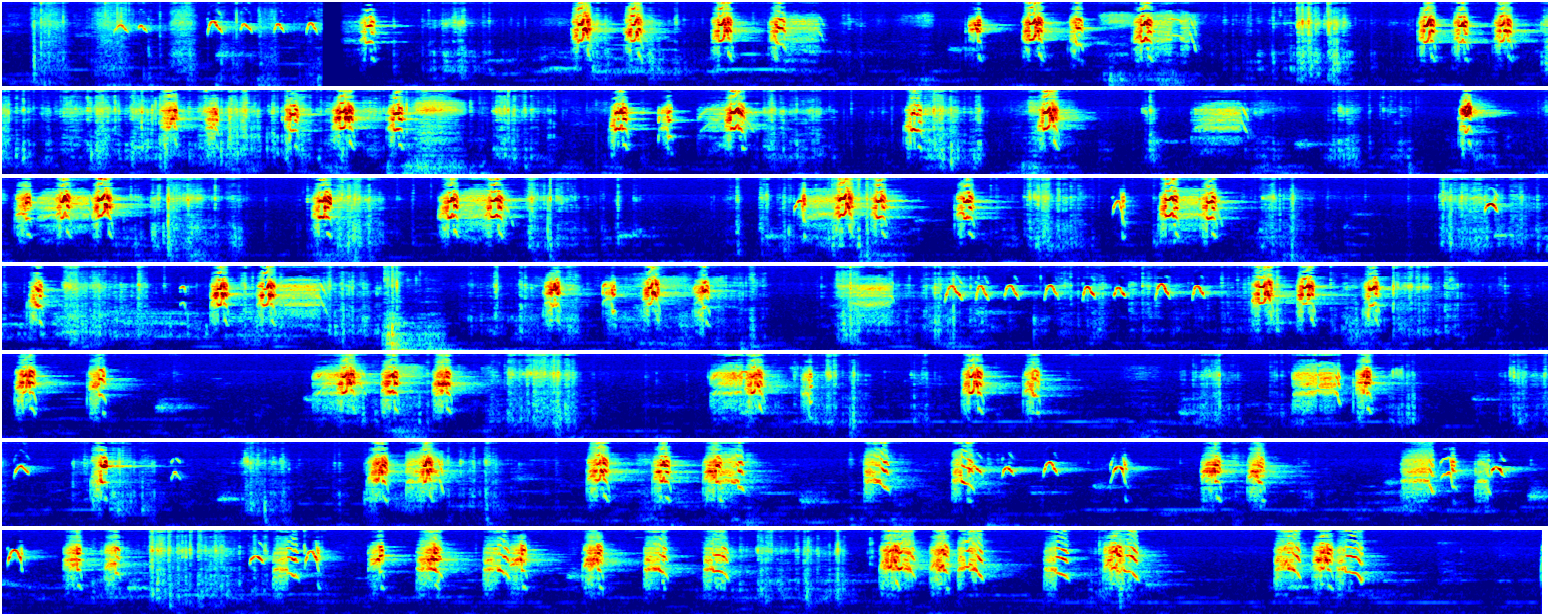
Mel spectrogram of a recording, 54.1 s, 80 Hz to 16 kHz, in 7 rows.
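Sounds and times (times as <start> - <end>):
chicks peeping: 0.0 - 53.9
low thump: 25.1 - 25.6.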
